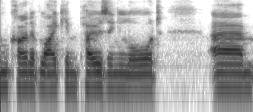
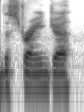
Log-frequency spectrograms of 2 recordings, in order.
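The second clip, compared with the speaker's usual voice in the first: normal talking voice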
